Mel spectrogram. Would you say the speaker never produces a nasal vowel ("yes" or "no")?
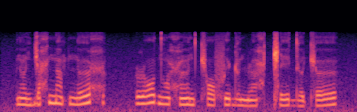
no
